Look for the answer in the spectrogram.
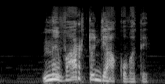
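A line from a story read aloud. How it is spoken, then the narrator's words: Grumbling professor. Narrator (Ukrainian): буркнув професор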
